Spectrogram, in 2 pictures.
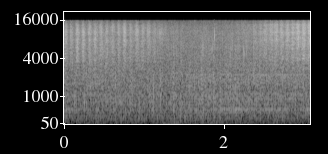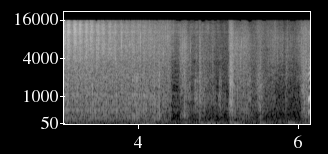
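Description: Steady rain pelting a small tent shelter, with a fast fine rattle in the hiss that swells around the middle; it cuts off about four seconds in, leaving a couple of faint knocks.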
